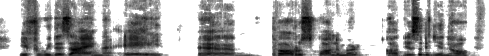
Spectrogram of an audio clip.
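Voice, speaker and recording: A man's somewhat breathy voice at a medium pitch and a fairly slow pace. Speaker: professor. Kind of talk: interview.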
